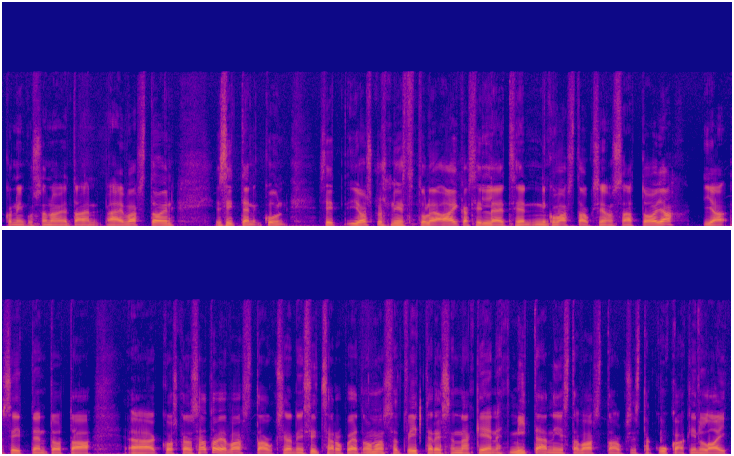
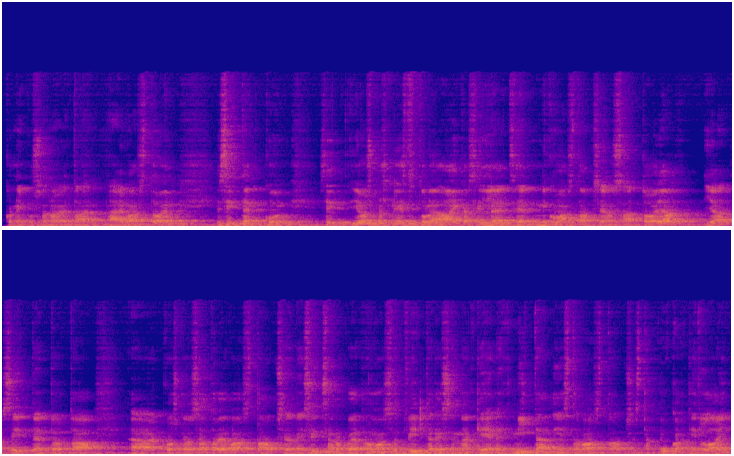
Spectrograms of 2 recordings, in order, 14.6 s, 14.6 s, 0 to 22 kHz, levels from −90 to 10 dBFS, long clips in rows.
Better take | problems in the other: first | off-mic speech; somewhat distant // room echo; noticeable; dies away in 1.3 s

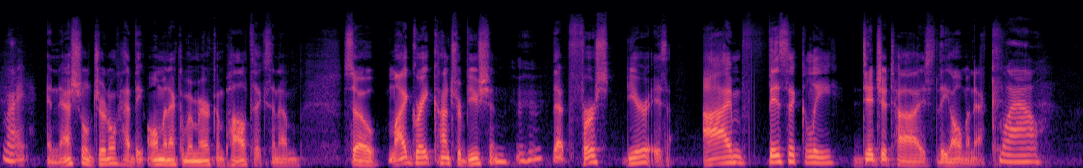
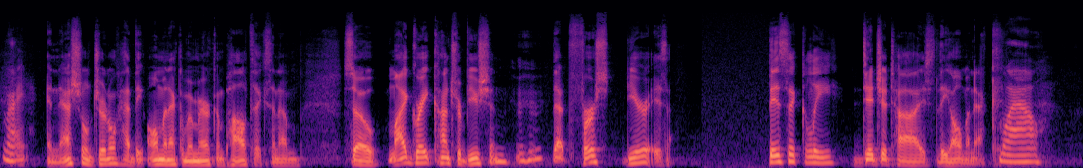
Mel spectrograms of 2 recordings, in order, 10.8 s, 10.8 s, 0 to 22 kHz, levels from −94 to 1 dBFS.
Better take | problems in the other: first | audio cutting out; at 7 s for 0.5 s

